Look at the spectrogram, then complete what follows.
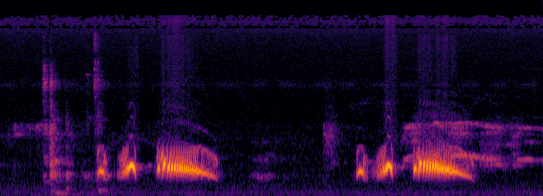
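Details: Spotted dove calling in thổ sấm style, two phrases each of two short hoots and a long sinking coo, about two and a half seconds apart, with faint soft noises before the first.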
